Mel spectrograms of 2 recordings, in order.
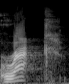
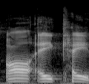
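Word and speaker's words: RAK: Says Robbie, you're saying my name wrong. It's not Rack. It's R-A-K. That's my initials.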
